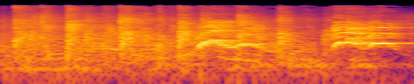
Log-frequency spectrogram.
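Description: Dog-like yelps, short calls rising and falling in pitch, about a second in and again near the end, over a steady strummed or clapped beat.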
